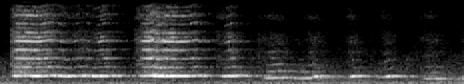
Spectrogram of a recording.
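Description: A Korean transverse bamboo flute playing solo: a loud high note, sharply attacked twice, then the melody slides down through lower notes.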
